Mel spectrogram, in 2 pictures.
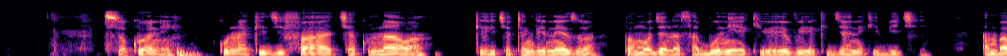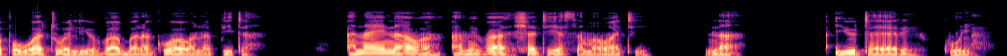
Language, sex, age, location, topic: Swahili, male, 25-35, Nairobi, health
